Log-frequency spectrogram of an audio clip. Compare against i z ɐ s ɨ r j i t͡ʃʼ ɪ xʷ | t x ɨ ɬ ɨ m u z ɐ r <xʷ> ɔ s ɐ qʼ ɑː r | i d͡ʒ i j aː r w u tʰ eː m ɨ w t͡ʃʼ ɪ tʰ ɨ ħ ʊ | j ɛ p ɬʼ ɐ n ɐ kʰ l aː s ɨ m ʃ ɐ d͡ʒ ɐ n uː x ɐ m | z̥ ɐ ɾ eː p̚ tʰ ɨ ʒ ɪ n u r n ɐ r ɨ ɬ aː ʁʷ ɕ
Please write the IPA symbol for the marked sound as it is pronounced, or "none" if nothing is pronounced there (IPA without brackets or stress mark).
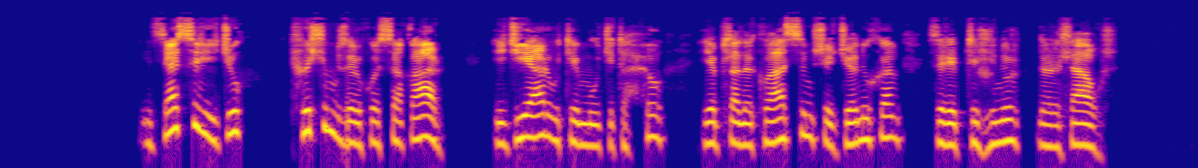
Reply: xʷ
